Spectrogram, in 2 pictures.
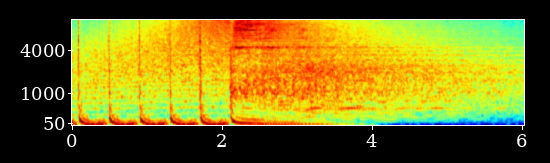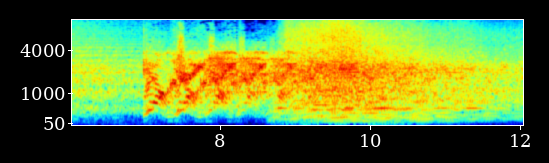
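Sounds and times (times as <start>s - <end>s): electronic dance beat: 0.0s - 4.2s, 7.0s - 10.0s.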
